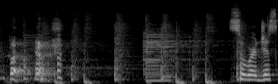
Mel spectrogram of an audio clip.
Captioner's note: laughing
